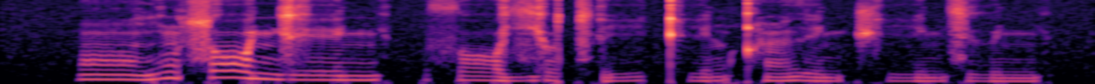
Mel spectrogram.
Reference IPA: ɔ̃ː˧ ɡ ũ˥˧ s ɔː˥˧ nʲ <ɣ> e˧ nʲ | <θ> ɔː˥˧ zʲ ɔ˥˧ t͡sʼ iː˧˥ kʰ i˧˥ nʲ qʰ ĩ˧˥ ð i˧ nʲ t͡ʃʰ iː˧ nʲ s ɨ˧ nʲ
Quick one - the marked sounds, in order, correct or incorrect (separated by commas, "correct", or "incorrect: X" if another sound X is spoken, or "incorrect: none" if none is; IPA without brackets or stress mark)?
correct, correct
